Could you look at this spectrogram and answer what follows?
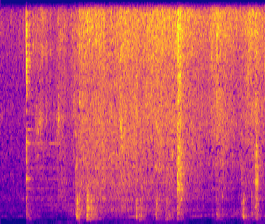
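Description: Ground spices including Kashmiri red chilli powder, with a spoonful of water added, are stirred and fried in oil in a pan for Kathiyawadi ganthiya curry, a steady sizzle broken by several sharp scraping strokes of the spoon against the pan.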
